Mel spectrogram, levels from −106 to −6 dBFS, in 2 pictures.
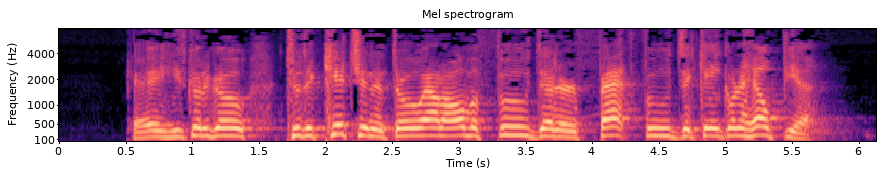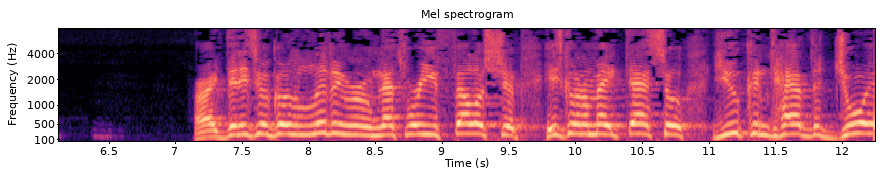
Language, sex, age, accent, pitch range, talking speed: English, male, 50-69, American, 150-240 Hz, 245 wpm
